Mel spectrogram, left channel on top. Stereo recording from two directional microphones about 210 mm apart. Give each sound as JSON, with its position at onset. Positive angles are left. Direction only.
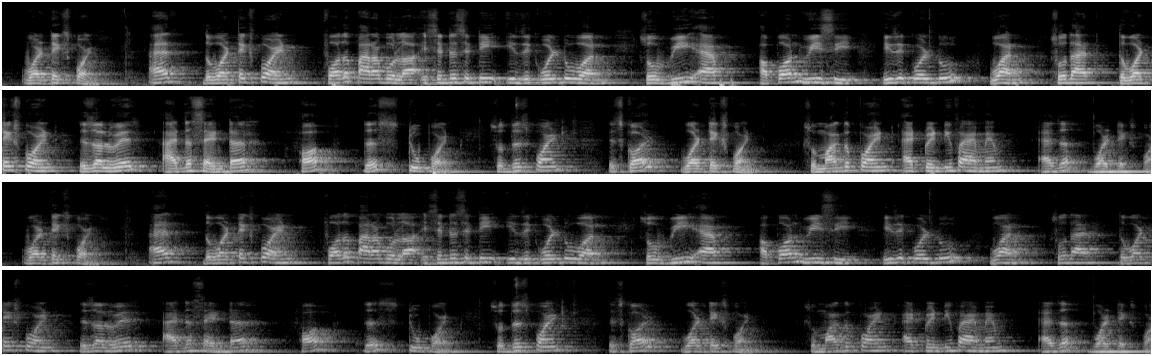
{"t": 0.2, "sound": "speech", "side_deg": 20}
{"t": 16.4, "sound": "speech", "side_deg": 5}
{"t": 17.6, "sound": "speech", "side_deg": 25}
